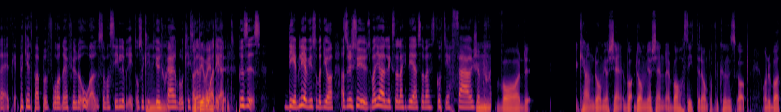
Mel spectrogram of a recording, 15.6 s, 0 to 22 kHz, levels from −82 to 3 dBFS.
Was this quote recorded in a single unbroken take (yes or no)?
no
